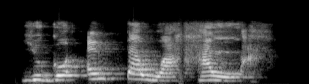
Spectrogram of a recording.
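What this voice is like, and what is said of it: Nigerian pidgin accent. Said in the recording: “let me use my Nigerian pidgin accent”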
